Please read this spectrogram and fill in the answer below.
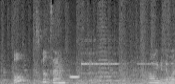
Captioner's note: alarm ringing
